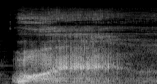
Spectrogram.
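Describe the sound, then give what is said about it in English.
A voice growls out a single drawn-out roar, rough and guttural, rising in pitch before slowly fading, imitating a dinosaur. “And I can roar!”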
